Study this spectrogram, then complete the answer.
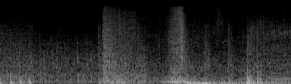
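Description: Gunshots strike metal with sharp cracks.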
